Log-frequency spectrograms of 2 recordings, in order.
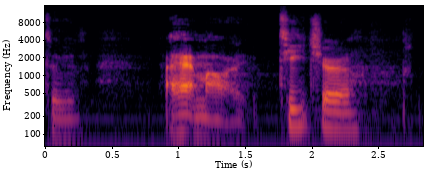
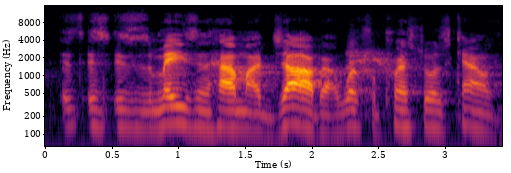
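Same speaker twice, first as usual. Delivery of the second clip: ordinary talk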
